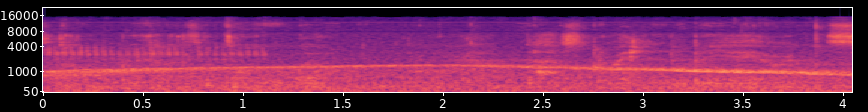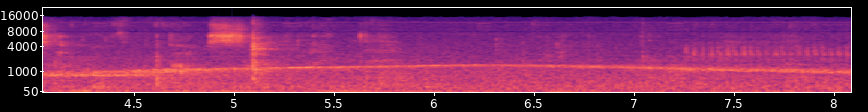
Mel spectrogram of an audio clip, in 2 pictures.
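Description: A siren wailing, its pitch slowly rising and falling about once every four seconds, twice over, with a few sharp clicks around the middle.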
